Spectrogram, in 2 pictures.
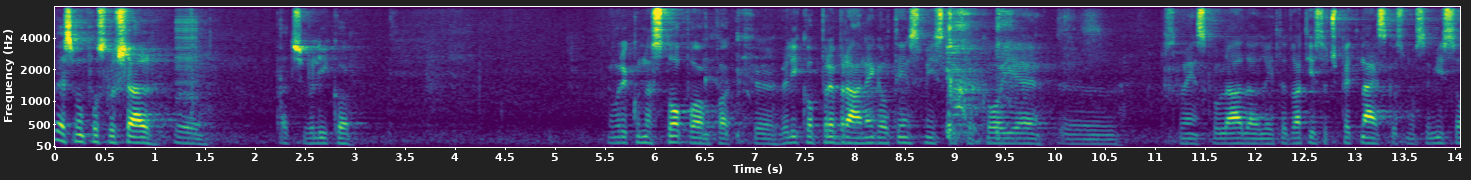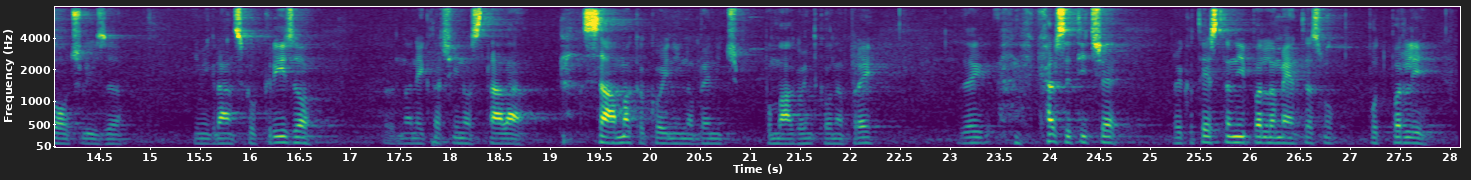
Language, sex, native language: Slovenian, male, Slovenian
